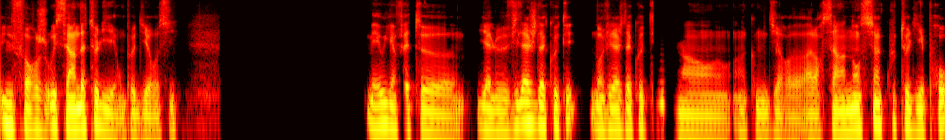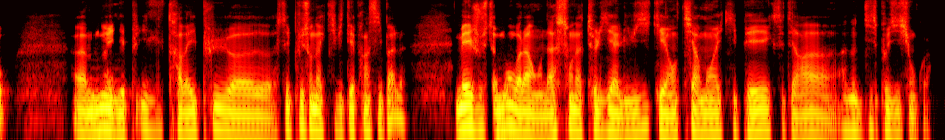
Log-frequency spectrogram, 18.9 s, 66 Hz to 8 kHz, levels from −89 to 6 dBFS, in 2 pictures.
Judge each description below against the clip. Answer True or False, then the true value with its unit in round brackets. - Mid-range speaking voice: False (90 Hz)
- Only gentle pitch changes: False (3.1 semitones)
